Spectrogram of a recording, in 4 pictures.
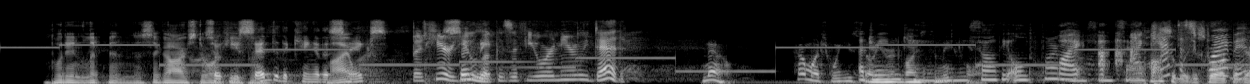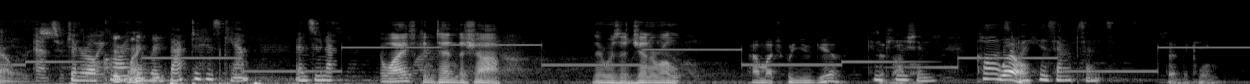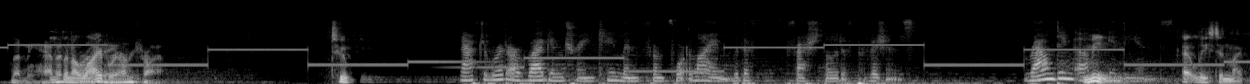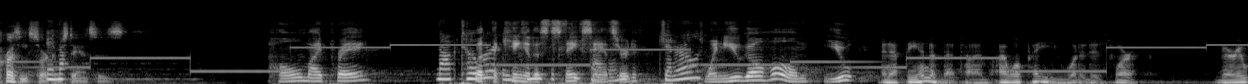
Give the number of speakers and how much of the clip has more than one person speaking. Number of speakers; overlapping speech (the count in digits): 8, about 31%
